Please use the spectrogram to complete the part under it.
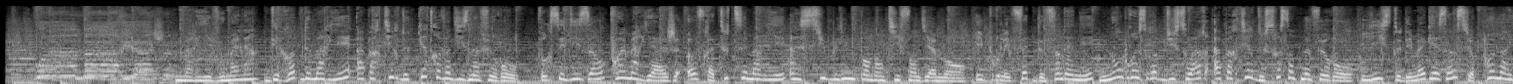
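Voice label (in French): spot, spots radio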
